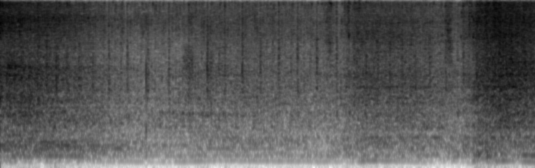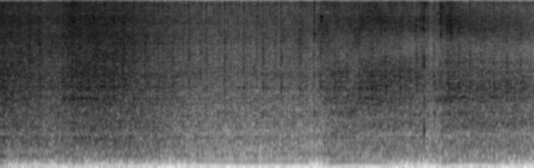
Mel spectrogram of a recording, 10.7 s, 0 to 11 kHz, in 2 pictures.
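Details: 1989 Jeep Comanche (MJ) with 4.0 engine acting up; uneven surges with loose irregular knocking as revs rise and fall, source not obvious, abnormal engine noise with cause unconfirmed.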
